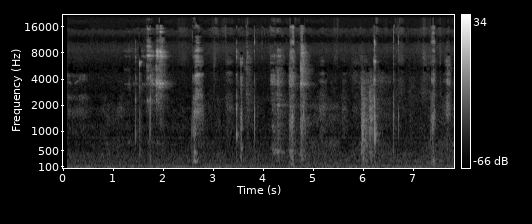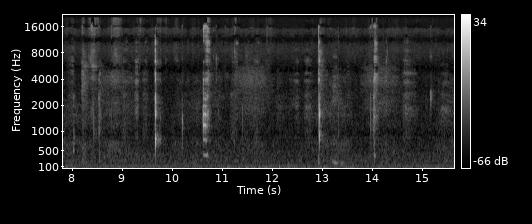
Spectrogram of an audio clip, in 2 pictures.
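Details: Keen, one day shy of seven weeks old: quiet, sharp, brief hiccups recurring irregularly every one to two seconds over a steady low room hum; hiccups.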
